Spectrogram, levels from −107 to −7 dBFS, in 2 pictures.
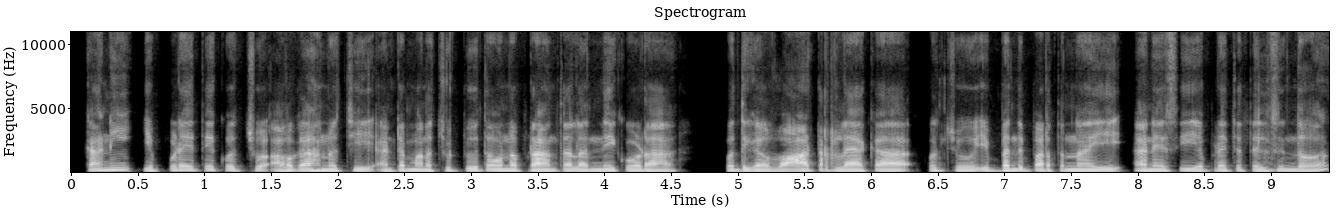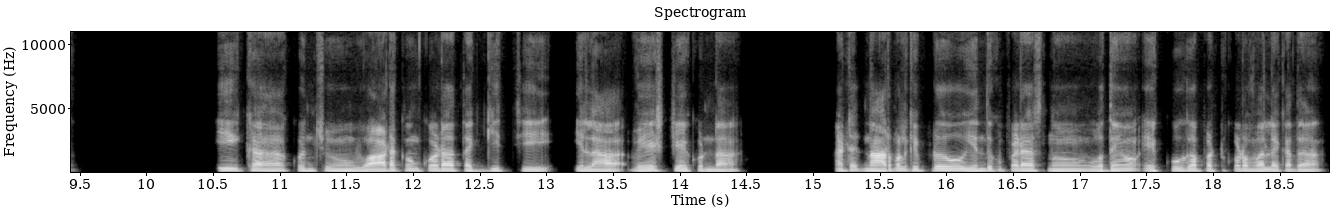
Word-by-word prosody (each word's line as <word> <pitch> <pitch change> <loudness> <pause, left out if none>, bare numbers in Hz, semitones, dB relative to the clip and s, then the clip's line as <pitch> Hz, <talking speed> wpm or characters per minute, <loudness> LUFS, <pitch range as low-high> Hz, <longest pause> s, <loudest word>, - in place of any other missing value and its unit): కానీ, 165 +3 +3 0.2
ఎప్పుడైతే 160 +3 -2
కొంచెం 150 +1 -4 0.2
అవగాహనొచ్చి, 130 -2 +1 0.2
అంటే 125 +2 -2
మన 115 -1 +1
చుట్టూతా 140 +3 -3
ఉన్న 130 -1 +3
ప్రాంతాలన్నీ 125 0 +2
కూడా, 120 -4 +2 0.5
కొద్దిగా 125 0 0
వాటర్ 130 +6 +2
లేక, 125 +3 +1 0.4
కొంచెం 130 0 -5 0.2
ఇబ్బంది 135 +5 +1
పడతన్నాయి, 120 -1 0 0.2
అనేసి 125 +2 -1
ఎప్పుడైతే 125 +2 -4
తెలిసిందో... 120 -2 -1 1.3
ఇక 150 +2 -3 0.3
కొంచెం 135 0 -1 0.2
వాడకం 140 +4 +4
కూడా 140 0 +5
తగ్గిచ్చి, 120 0 -3 0.4
ఇలా 120 -1 +2 0.3
వేస్ట్ 140 +2 +1
చేయకుండా 125 -5 0 0.8
అంటే, 145 +3 +1
నార్మల్‌గిప్పుడు 150 +2 +3 0.2
ఎందుకు 145 +2 -1
పడేస్తున్నాం? 135 -1 +2 0.2
ఉదయం 140 +5 +2 0.2
ఎక్కువగా 140 +1 0
పట్టుకోవడం 130 0 -2
వల్లే 120 -1 +2
కదా! 115 0 0
130 Hz, 115 wpm, -22 LUFS, 120-140 Hz, 1.3 s, కూడా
